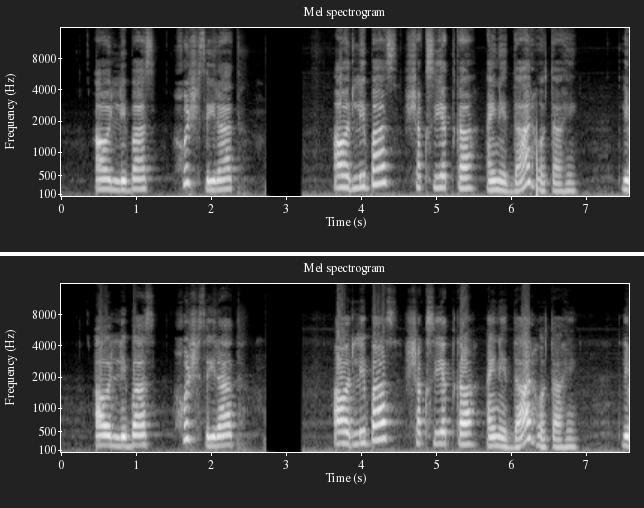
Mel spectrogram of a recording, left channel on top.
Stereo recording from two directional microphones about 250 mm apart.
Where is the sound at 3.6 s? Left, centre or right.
Left.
